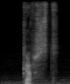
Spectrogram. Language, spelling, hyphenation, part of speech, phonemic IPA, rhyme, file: Dutch, kerst, kerst, noun, /kɛrst/, -ɛrst, Nl-kerst.ogg
- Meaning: Christmas, the major Christian feast commemorating the birth of Jesus Christ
